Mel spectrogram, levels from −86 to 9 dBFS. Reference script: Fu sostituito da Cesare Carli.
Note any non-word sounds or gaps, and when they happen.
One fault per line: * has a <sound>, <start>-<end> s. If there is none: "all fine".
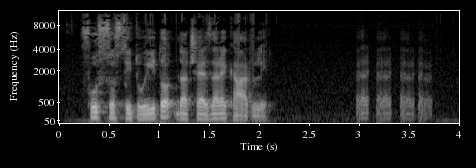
* has a laugh, 3.0-3.7 s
